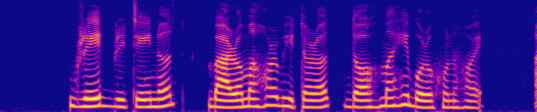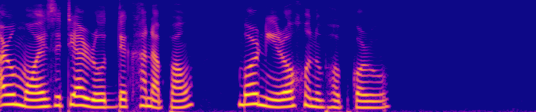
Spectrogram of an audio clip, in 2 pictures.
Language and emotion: Assamese, sad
